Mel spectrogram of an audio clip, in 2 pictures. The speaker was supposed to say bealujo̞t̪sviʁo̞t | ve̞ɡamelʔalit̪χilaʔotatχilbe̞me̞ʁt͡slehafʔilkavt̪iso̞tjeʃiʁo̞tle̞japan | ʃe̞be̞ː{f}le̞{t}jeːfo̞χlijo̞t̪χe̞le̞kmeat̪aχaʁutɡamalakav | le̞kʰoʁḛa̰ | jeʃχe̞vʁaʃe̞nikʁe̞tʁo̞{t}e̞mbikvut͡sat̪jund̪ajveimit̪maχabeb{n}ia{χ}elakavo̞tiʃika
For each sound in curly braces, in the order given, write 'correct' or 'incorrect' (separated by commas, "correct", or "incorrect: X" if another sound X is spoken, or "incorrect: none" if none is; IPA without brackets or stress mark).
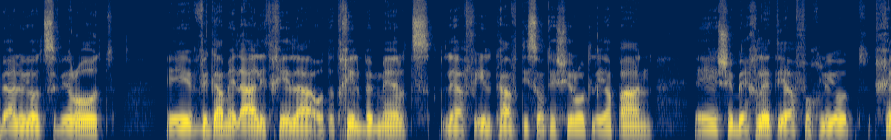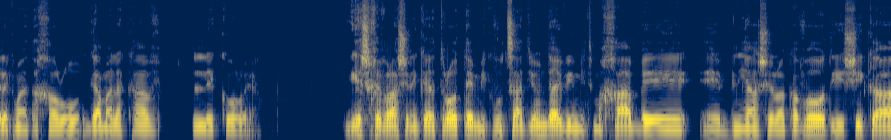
incorrect: χ, correct, correct, correct, incorrect: ʃ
